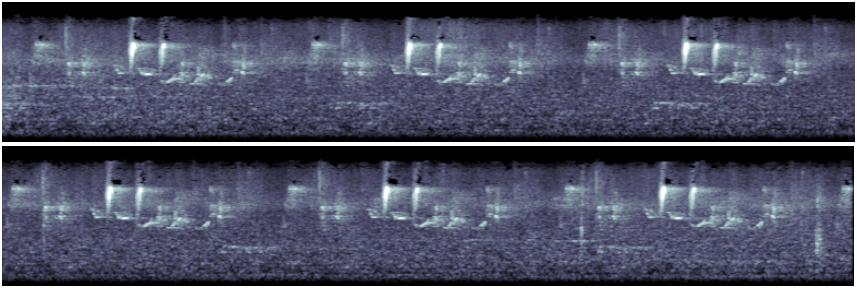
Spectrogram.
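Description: A bird calling the same short phrase about every three seconds, six times: two sharp, high notes followed by a brief falling twitter, over a steady outdoor hiss.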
